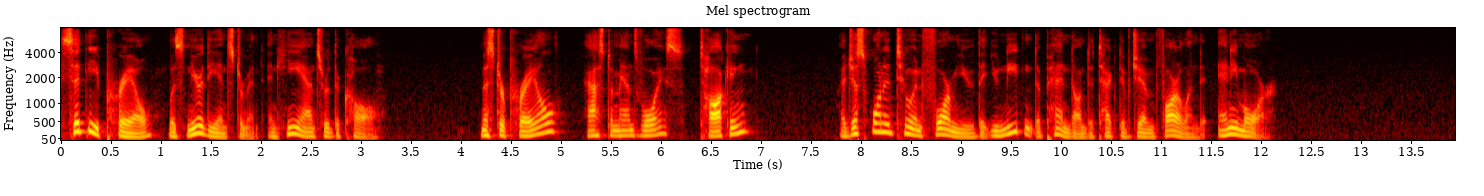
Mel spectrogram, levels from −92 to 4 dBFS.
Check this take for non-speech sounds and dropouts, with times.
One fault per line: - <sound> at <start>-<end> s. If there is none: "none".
none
